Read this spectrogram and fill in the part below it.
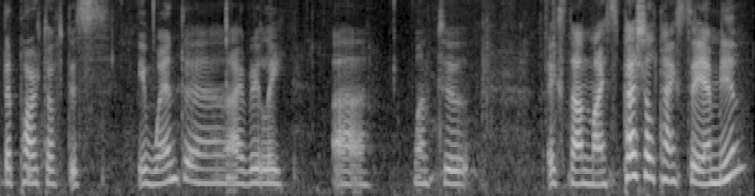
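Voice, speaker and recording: A middle-aged woman gives a formal seminar presentation. Her voice sits a little high with a gravelly fry, and she halts often to find her words. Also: slight background noise. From Turkey. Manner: halting, searching for words with frequent pauses.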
